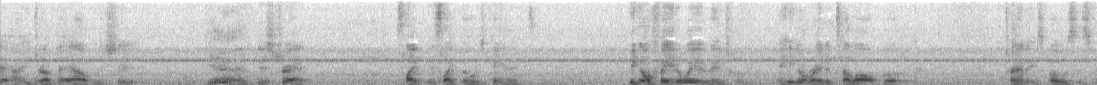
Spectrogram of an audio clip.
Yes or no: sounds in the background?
yes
